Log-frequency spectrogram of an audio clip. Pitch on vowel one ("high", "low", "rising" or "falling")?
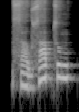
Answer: low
